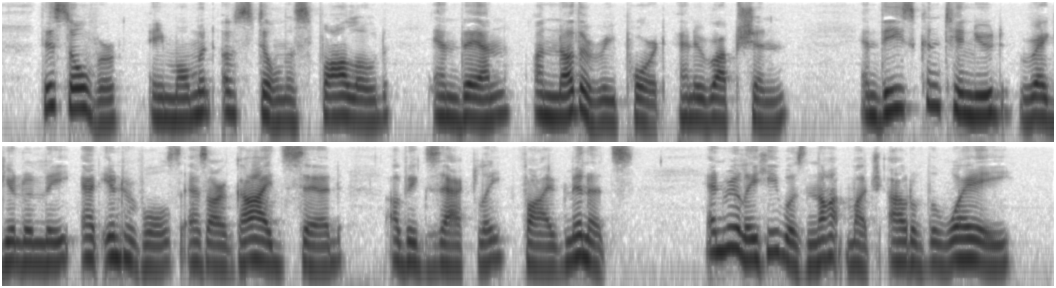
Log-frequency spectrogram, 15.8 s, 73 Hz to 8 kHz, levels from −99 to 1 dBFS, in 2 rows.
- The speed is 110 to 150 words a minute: Yes, average, 140 wpm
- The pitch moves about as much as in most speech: Yes, average, 3.0 semitones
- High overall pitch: No, medium, 160 Hz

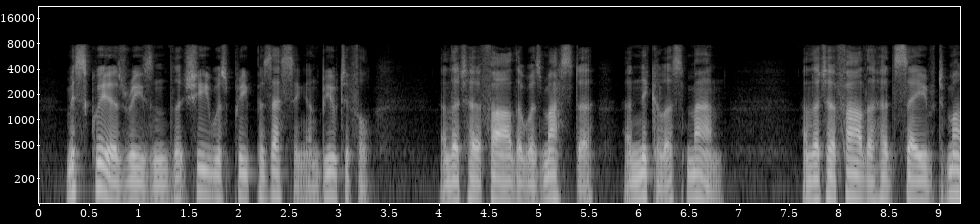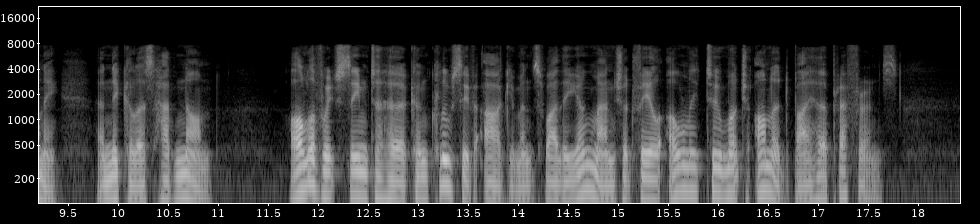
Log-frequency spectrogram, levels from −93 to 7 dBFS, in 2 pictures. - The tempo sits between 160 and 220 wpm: Yes, average, 165 wpm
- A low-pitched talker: Yes, low, 100 Hz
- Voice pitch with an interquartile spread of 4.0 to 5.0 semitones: Yes, average, 4.6 semitones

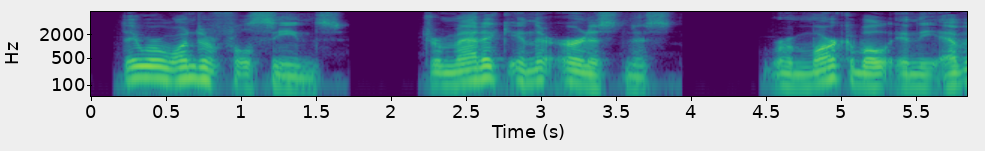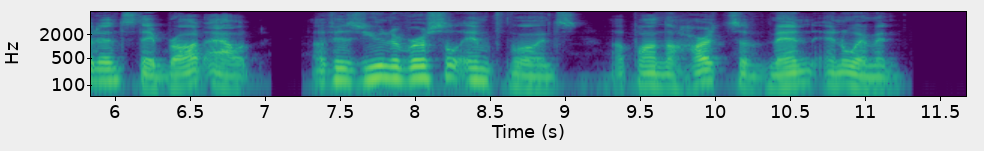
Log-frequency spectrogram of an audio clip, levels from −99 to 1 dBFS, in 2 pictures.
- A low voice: Yes, low, 105 Hz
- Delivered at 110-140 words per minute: Yes, slow, 135 wpm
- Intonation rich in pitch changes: Yes, wide, 6.1 semitones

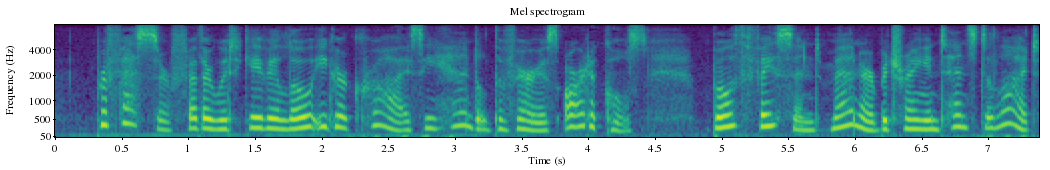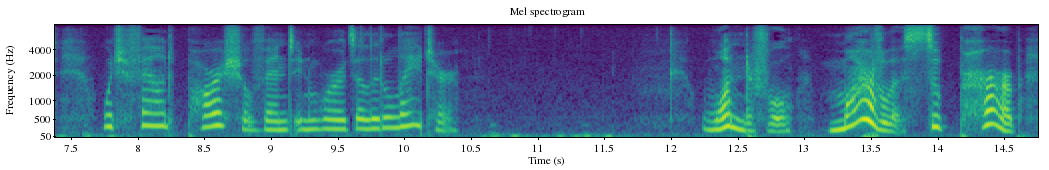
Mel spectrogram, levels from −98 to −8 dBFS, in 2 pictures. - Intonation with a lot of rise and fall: No, average, 4.6 semitones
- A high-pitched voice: Yes, very high, 265 Hz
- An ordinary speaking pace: No, slow, 130 wpm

